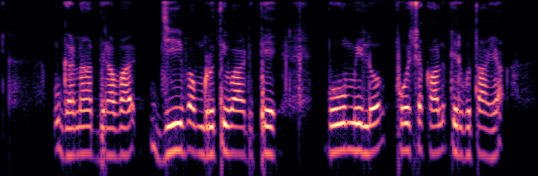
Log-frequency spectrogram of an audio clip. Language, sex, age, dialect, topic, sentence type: Telugu, male, 18-24, Central/Coastal, agriculture, question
